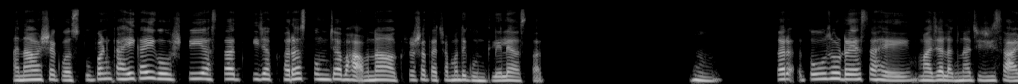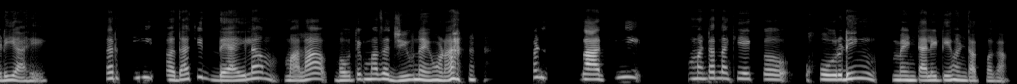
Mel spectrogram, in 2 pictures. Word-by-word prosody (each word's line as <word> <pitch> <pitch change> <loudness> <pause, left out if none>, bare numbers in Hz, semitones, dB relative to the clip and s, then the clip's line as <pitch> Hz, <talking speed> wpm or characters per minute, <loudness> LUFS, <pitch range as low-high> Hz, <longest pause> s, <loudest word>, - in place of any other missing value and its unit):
अनावश्यक 210 +1 +2
वस्तू. 195 +2 -3
पण 255 +1 +1
काही-काही 260 +3 +3
गोष्टी 260 +1 0
असतात, 250 0 +1 0.2
की 245 - -5
ज्या 245 - +1
खरंच 245 +4 +2
तुमच्या 240 0 +1
भावना 210 -1 +3
अक्षरशः 205 +3 -4
त्याच्यामध्ये 200 +1 -1
गुंतलेल्या 180 +1 0
असतात. 170 - -8 1.5
हं, 190 -3 -1 0.6
तर 240 +1 +3 0.2
तो 245 +2 +1
जो 270 +1 +3
ड्रेस 235 -1 +2
आहे, 185 -5 0
माझ्या 195 0 +1
लग्नाची 185 0 -1
जी 185 - -1
साडी 185 +1 +1
आहे, 165 -1 -4 0.6
तर 280 +1 0
ती 305 +3 -8 0.2
कदाचित 235 - -1
द्यायला 195 +9 +2 0.2
मला, 230 +7 +1
बहुतेक 190 +6 -2
माझा 245 +1 +2
जीव 190 +5 +1
नाही 215 -4 +5
होणार, 200 +6 +5 0.7
पण 335 0 -1 0.4
बाकी 310 +9 +4 0.5
म्हणतात 275 +1 -1
ना, 275 - -1
की 270 - -7
एक 255 -2 -4 0.5
होर्डिंग 235 +4 +3 0.3
मेंटॅलिटी 195 0 +2
म्हणतात 200 -3 +1
बघा, 160 -1 -6
220 Hz, 135 wpm, -22 LUFS, 190-250 Hz, 1.5 s, नाही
